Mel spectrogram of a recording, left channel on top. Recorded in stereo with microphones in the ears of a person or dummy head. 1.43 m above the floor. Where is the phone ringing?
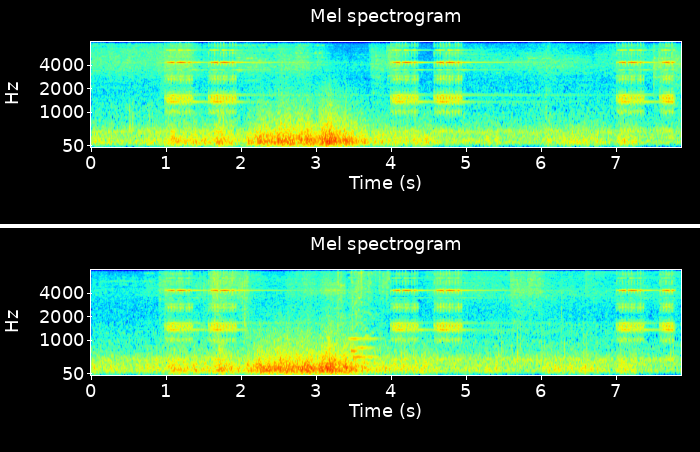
15° left (ahead or behind).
